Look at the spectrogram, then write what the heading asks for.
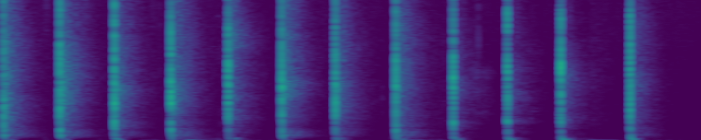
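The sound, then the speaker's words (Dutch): A lone person claps their hands about a dozen times at a steady, brisk pace, each clap sharp and crisp, with no talking alongside. “Ik ga even applaudisseren.”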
